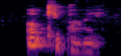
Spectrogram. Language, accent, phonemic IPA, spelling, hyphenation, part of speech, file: English, Southern England, /ˈɒkjʊpaɪ/, occupy, oc‧cu‧py, verb, LL-Q1860 (eng)-occupy.wav
- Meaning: To take or use.: 1. To fill 2. To possess or use the time or capacity of; to engage the service of 3. To fill or hold (an official position or role) 4. To hold the attention of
